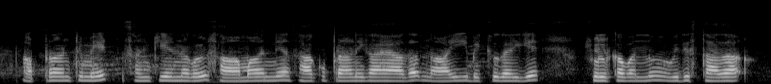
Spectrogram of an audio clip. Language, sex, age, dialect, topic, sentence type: Kannada, male, 18-24, Central, banking, statement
